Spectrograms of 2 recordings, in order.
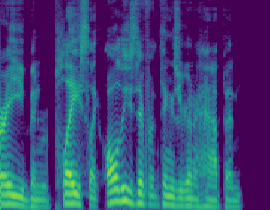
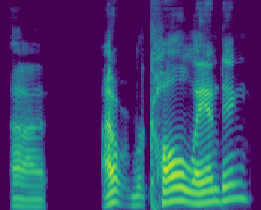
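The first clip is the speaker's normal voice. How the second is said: normal talking voice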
